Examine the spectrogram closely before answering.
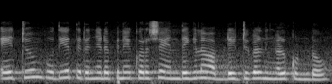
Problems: constant background noise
